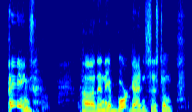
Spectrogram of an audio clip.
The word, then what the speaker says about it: PGNCS: It was PGNCS, but nobody could pronounce that, so they called it PINGS.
